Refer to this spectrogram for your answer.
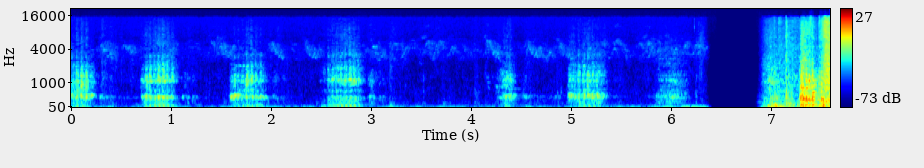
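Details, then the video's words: Lion giving a run of short, deep grunting roars, about a second apart with uneven gaps, then a sudden loud rush of noise at the very end. "lion sounds"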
